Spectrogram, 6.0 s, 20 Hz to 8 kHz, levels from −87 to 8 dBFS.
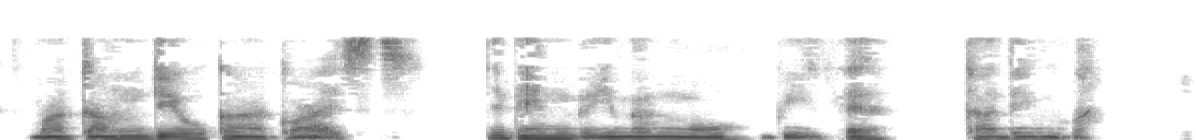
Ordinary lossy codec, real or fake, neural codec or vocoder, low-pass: MP3, 24 kbps; fake; codec, 24 kHz, 0.9 kbps, WavTokenizer, medium music audio release; 7.2 kHz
